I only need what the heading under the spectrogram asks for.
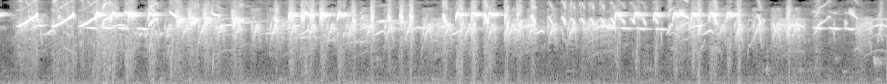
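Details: ['Sunbirds of several kinds, used as a lure to attract birds and prompt them to sing: dense, high, thin chirps and quick twittering phrases overlap almost without pause, with sharp rising and falling whistles.']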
